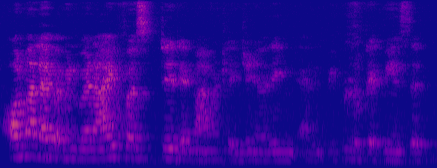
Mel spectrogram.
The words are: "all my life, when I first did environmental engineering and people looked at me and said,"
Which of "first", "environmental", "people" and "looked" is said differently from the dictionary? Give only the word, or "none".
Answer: environmental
